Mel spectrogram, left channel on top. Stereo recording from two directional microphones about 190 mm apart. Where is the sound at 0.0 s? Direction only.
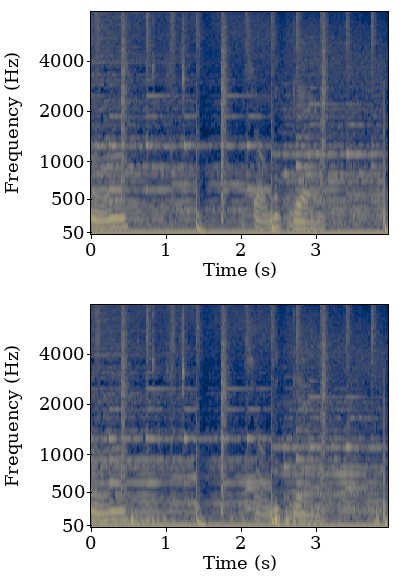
Centre (ahead or behind).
